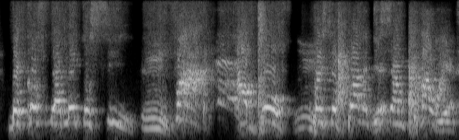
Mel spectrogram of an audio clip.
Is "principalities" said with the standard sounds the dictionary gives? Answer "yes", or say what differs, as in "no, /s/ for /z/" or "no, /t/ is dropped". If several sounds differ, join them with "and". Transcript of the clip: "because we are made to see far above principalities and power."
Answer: no, /n/ is dropped and /s/ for /z/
